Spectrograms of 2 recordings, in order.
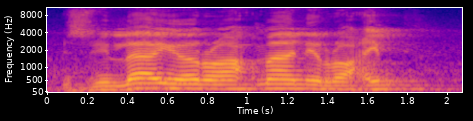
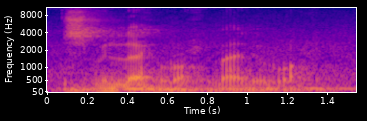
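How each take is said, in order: First: It is said aloud, clearly audible. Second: It is said very quietly, barely audible.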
